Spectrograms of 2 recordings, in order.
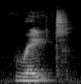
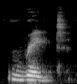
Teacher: Notice in the R sound for rate that the lips are more rounded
